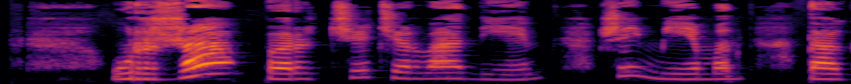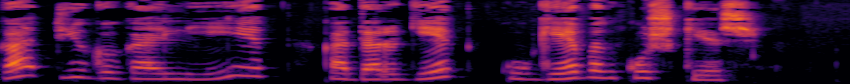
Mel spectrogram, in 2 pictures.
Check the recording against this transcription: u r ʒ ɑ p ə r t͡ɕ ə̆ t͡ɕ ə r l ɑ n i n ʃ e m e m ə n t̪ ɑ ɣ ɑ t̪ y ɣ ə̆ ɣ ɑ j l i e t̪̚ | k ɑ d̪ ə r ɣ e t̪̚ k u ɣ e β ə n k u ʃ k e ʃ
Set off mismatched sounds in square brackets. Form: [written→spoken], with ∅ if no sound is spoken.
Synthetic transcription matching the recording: u r ʒ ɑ p ə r t͡ɕ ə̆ t͡ɕ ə r l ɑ n [i→e] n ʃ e m e m ə n t̪ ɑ ɣ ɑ t̪ y ɣ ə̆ ɣ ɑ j l i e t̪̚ | k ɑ d̪ ə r ɣ e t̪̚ k u ɣ e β ə n k u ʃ k e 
